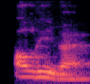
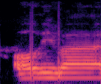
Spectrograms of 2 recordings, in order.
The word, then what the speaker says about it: Oliva: So we'll have Oliva in, and I will repeat, Oliva is the right way to pronounce it. So Oliva. for those who don't know, and some people who are not Portuguese have been asking if it's Oliva, if it's Oliva, if it's whatever. It's Oliva.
